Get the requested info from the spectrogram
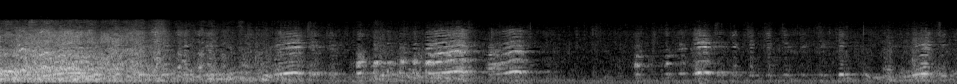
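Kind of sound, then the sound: bird, chickens clucking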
